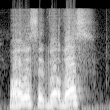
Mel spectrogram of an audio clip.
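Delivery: ordinary talk, nothing marked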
